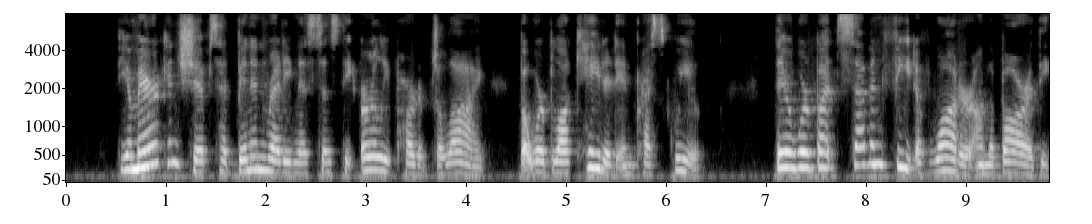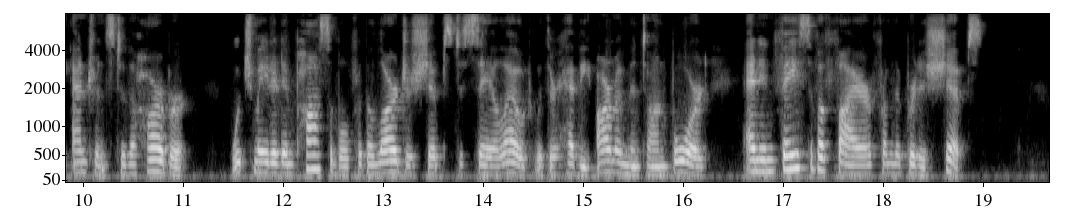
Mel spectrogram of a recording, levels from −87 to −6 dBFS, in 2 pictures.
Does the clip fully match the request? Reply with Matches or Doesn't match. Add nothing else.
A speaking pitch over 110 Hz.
Matches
